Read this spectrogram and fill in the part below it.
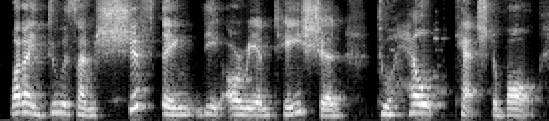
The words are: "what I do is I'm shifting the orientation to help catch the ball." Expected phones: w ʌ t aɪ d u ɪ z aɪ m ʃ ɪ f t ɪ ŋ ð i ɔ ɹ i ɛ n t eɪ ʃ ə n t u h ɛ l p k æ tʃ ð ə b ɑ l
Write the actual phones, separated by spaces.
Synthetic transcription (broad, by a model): w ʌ t aɪ d u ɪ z aɪ m ʃ ɪ f t ɪ ŋ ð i ɔ ɹ i ɛ n t eɪ ʃ ə n t u h ɛ l p k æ tʃ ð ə b ɑ l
